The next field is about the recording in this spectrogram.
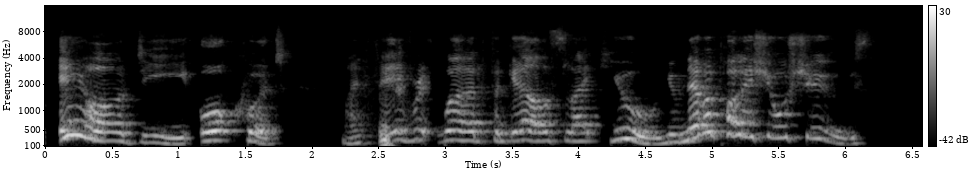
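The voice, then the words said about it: Imitated stern headmistress voice. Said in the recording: “I'm glad you did that voice,”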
